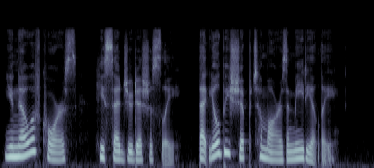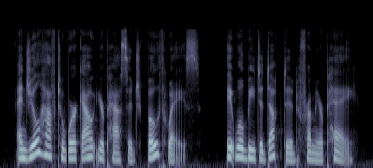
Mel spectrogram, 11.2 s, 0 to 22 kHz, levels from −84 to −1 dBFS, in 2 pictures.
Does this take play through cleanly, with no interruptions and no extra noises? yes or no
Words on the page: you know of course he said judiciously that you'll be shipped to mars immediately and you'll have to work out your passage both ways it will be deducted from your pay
no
